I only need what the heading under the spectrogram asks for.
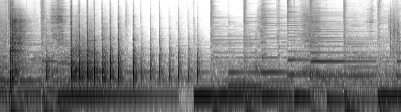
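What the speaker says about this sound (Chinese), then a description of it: "大蒜跟生姜我们全部拍碎切末" Smashed garlic and ginger minced with a knife on a board: a fast, even run of crisp chopping taps, then steadier, denser cutting over a constant kitchen hum.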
